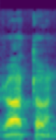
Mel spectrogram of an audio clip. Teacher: এই যে তয়ের মধ্যে একটা অ আসছে, এই জন্য এটা হচ্ছে মধ্য স্বরাগম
